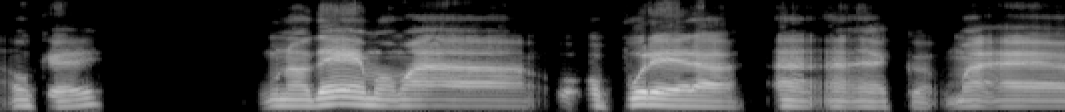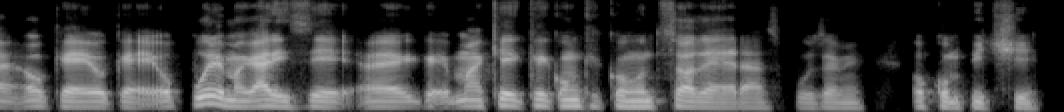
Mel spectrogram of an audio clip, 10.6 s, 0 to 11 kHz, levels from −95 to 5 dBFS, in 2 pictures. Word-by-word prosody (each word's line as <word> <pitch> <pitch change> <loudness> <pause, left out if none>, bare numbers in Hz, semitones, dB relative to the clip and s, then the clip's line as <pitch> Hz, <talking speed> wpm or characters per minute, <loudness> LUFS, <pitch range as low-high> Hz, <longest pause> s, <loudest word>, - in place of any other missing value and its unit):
okay. 135 +4 -3 0.8
Una 135 0 0
demo, 155 -3 +6
ma 130 -2 +1
o 465 +2 -12
oppure 155 - +4
era 130 -3 +5 0.2
ah, 130 -2 -1
ah, 120 -1 -3
ecco. 115 -2 -9
Ma, 125 -1 +1
è - - -10
okay, 115 -2 0
okay. 115 -1 -2
Oppure 165 +8 0
magari 125 -1 +3
sì, 115 0 -4
eh, 115 +1 -3 0.2
ma 130 0 -2
che 140 -1 -1
che 140 - -4
con 135 +1 -3
che 125 -1 -14
console 120 -2 -2
era 105 0 -4
scusami? 100 0 -12 0.3
O 115 - -8
con 115 -3 -6
PC? 105 -3 -7
125 Hz, 165 wpm, -26 LUFS, 115-135 Hz, 0.8 s, demo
